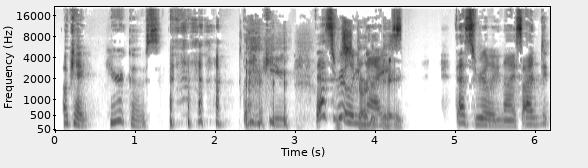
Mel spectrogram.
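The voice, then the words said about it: Pleasant regional accent. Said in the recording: “I love your accent and your voice. I could listen to you read Wikipedia to me.”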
